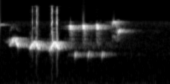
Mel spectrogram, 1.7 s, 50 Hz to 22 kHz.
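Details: Common nightingale singing at 01:55 at night on 5 May 2017 in Zeitz, Germany: a short phrase opening with a downslurred whistle and buzzy chirps, then three evenly spaced low whistled notes under thin high whistles, ending after about one second.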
